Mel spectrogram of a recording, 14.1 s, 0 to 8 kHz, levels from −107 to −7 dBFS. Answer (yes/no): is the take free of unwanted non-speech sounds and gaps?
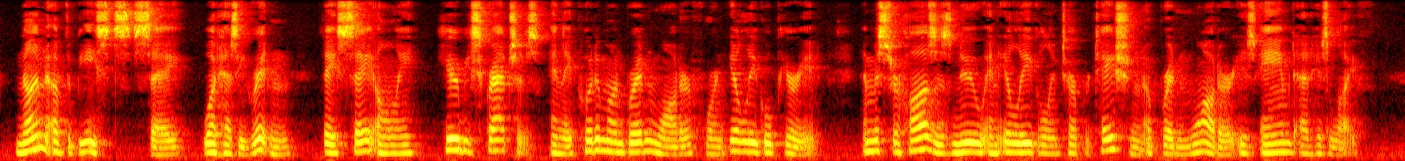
yes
